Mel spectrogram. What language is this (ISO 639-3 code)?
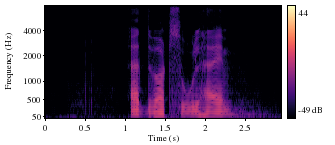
nor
